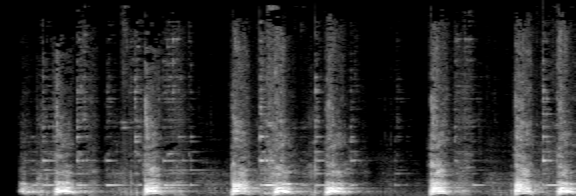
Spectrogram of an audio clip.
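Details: Aggressive Tibetan Mastiff dogs barking angrily: deep, harsh barks coming in pairs or short bursts, about two barks per second within each burst, separated by brief pauses, with a steady faint ringing tone in the background.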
